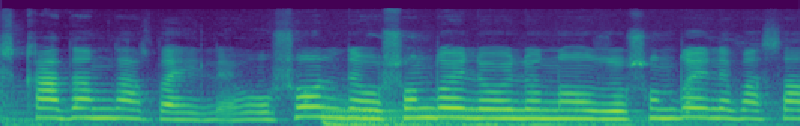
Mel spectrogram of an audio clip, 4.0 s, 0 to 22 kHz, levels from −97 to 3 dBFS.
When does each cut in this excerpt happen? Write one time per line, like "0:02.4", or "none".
none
